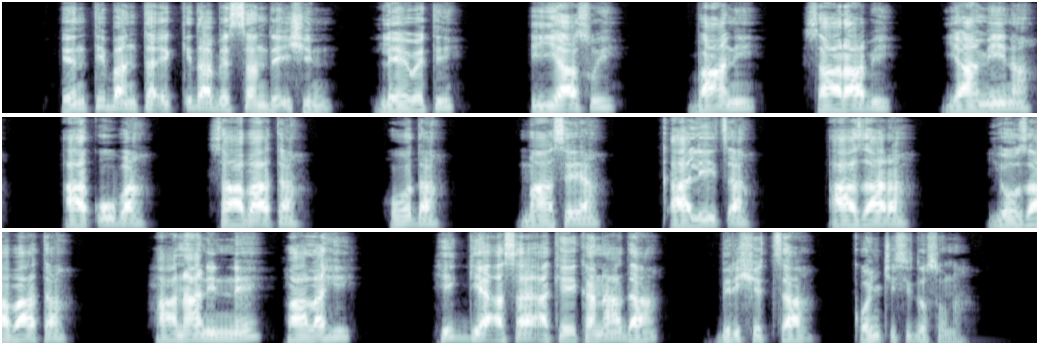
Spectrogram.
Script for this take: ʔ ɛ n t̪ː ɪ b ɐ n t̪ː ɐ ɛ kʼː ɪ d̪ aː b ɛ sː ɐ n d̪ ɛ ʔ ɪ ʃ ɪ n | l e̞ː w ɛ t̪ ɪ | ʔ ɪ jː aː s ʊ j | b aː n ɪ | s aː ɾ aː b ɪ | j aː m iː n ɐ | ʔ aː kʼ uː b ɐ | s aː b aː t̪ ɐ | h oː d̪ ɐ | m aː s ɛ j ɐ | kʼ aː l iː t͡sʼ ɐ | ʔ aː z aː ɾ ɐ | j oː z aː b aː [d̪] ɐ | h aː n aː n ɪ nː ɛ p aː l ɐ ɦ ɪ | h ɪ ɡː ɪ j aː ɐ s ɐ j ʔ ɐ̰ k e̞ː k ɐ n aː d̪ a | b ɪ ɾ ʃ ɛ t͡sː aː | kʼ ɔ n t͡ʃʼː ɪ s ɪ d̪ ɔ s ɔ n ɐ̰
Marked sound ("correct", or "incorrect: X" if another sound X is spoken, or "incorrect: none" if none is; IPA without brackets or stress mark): incorrect: t̪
